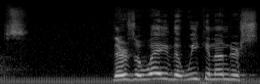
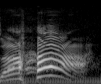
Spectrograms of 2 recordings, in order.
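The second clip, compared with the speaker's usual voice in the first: loud, high exclamation of discovery; storyteller's inspector exclaiming loudly; triumphant aha; 7 semitones higher, 10 dB louder than usual. Retold or imitated. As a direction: crow it out like you caught them. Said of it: "the inspector goes".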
